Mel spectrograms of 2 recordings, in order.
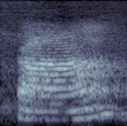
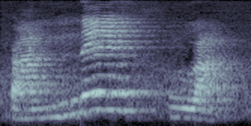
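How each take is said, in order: First: "panela" split into pa, ne, la with pauses; syllable by syllable. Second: Slow "panela" with a long, strong NE; stress on middle syllable. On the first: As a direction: separate each syllable of "panela". Teacher separates syllables of example word. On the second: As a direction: stretch and push the NE in "panela". Teacher shows the stressed syllable. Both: Shown as a demonstration.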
